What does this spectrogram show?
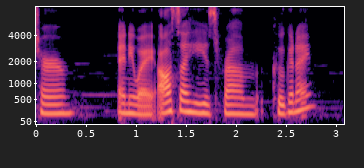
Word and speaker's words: Kugane: anyway asahi is from kugane which is apparently how you pronounce that not kugane kugane i'm bad um and fian daniel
